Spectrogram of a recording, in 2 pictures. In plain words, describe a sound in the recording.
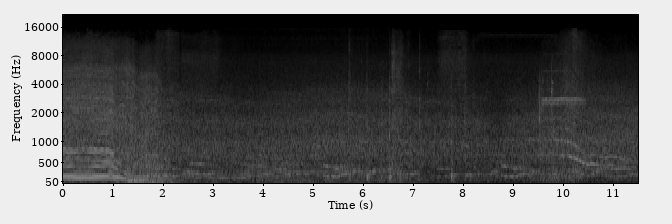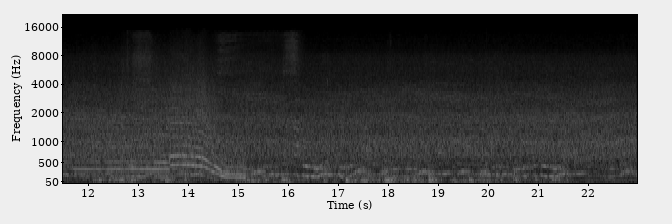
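A race car engine idles with a rough, uneven burble.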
